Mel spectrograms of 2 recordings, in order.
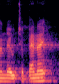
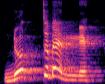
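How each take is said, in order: First: Said in the usual way. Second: Put-on slow, drawn-out Italian accent. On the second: Teacher showing off a favourite Latin note, in an Italian accent. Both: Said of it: "Gotta say it with an Italian accent".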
